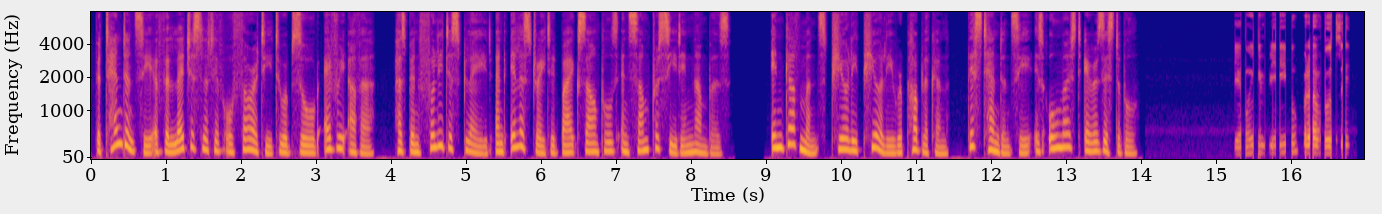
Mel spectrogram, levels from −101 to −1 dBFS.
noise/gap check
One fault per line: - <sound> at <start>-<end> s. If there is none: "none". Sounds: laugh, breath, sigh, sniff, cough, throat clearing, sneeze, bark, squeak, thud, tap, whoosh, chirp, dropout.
- throat clearing at 15.2-16.8 s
